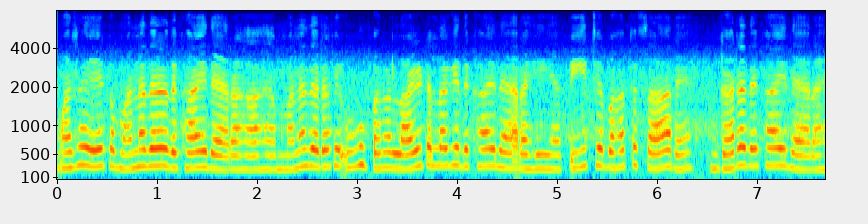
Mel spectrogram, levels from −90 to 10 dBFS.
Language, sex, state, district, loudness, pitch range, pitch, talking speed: Hindi, female, Bihar, Purnia, -15 LUFS, 250-295 Hz, 275 Hz, 185 wpm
